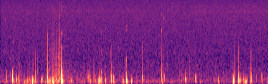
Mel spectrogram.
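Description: Quiet, irregular gurgles and bubbly pops over a soft rumble: stomach growling from gas and fluid moving through the gut, a normal sound.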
